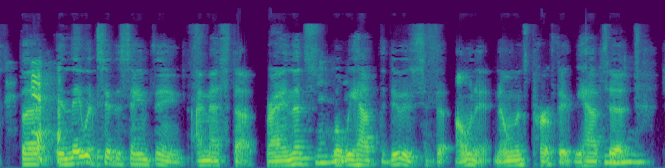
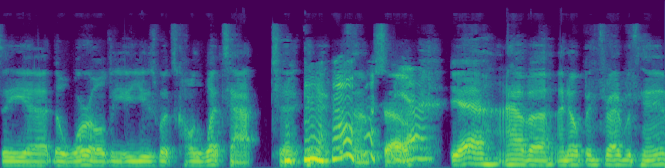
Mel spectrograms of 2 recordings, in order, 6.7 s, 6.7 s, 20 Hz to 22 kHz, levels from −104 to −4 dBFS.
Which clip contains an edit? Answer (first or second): first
